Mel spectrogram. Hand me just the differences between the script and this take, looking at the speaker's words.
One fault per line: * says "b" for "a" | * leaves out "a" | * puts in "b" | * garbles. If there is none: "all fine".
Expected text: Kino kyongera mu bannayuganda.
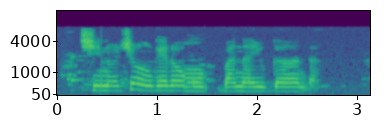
all fine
